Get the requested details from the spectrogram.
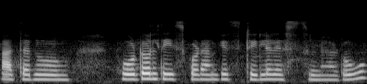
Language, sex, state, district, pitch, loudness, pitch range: Telugu, female, Andhra Pradesh, Visakhapatnam, 230 Hz, -18 LUFS, 220-235 Hz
